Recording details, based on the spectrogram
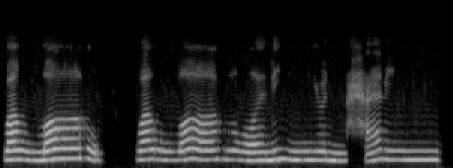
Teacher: lafaz Allah nggak boleh panjang huruf A-nya. Yang panjang lamnya ya.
